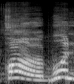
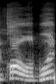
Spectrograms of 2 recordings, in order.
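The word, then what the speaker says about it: قلب: Kalau kalbun itu dia pakai K, kalau kolbun itu pakai kop, benar nggak? Betul. Iya, jadi kalbun itu K. Jadi gini, kalbun dan kolbun memiliki kemiripan dalam penyebutan, namun sangat jauh berbeda dalam bahasa, dalam makna.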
